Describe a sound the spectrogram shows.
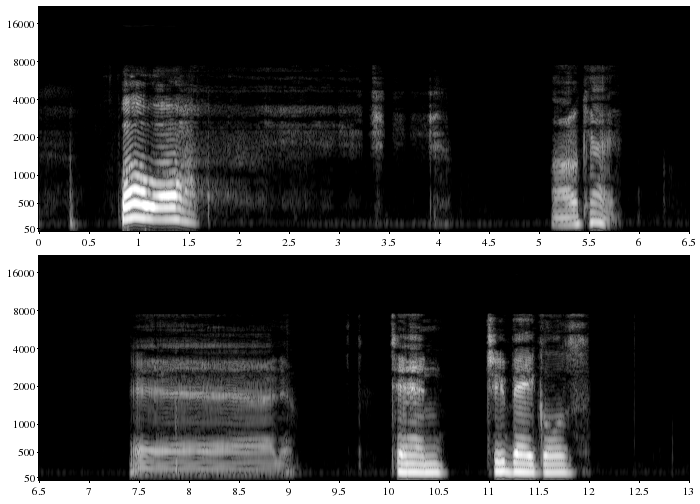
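A young man sings loudly in short bursts, up close.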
